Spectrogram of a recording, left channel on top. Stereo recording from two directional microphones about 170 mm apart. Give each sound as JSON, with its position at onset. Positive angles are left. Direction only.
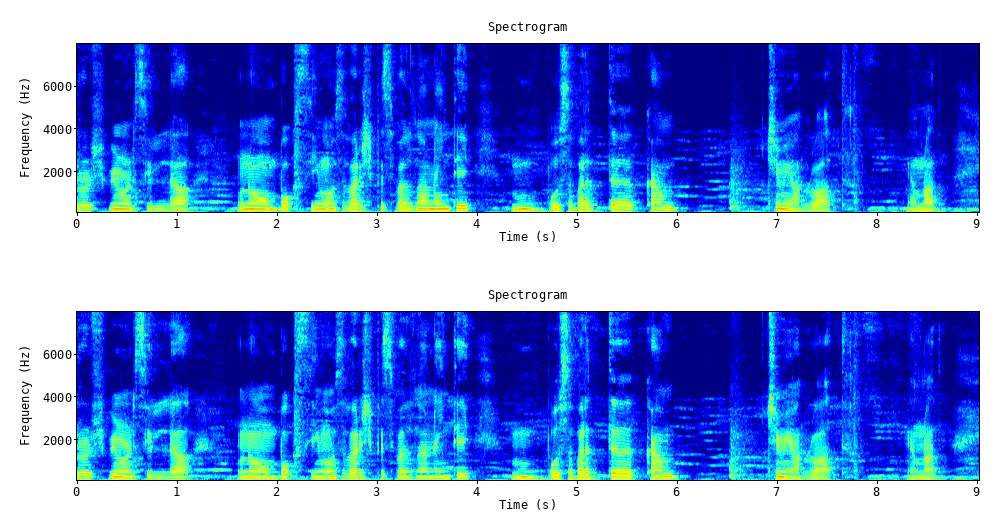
{"t": 0.0, "sound": "speech", "side_deg": 0}
{"t": 4.4, "sound": "speech", "side_deg": 0}
{"t": 8.3, "sound": "music", "side_deg": 15}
